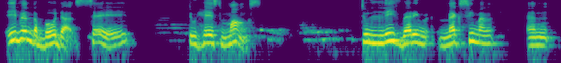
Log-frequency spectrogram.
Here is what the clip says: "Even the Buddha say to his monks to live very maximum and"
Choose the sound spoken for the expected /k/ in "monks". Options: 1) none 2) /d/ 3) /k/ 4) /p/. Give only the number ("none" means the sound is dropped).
3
